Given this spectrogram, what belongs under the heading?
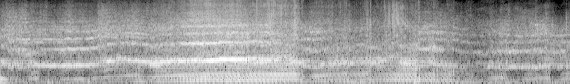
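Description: A drift car skids with sustained tire squeal at Meremere Drift Park, engine howling loud and near, the screech swelling in the middle before easing off.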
